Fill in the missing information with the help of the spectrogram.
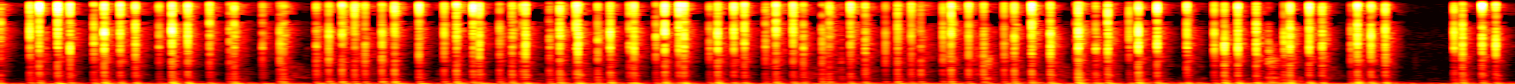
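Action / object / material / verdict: tap / varnished wooden ledge tapped with fingernails / wood / none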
